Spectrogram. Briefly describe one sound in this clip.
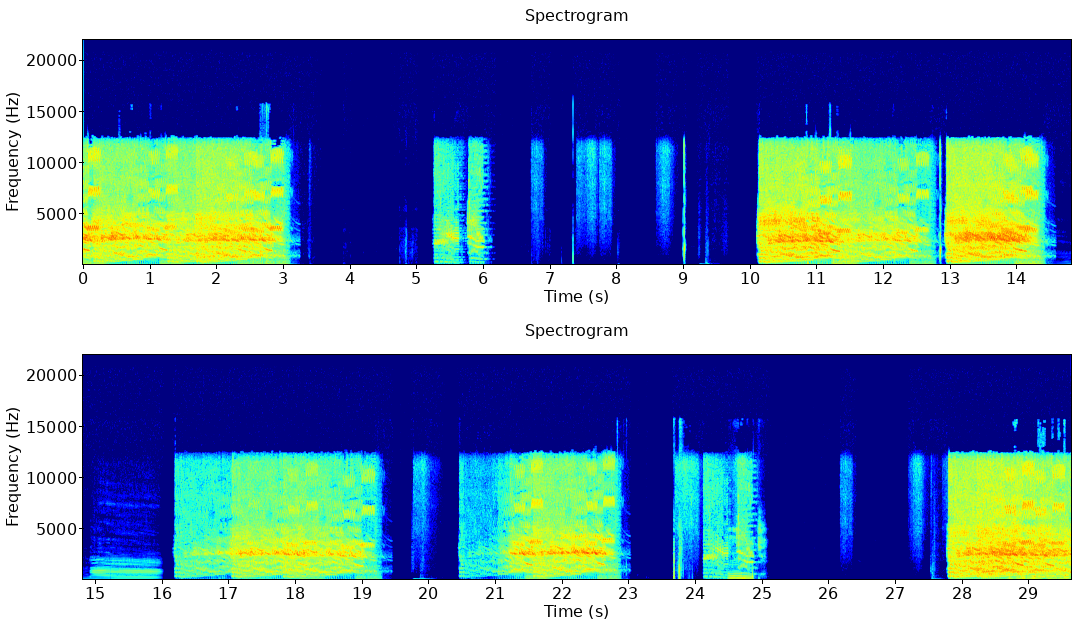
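Music plays in short bursts that stop and start abruptly.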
